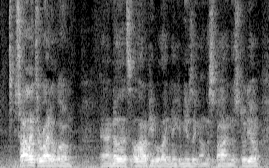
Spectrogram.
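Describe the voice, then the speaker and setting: A man's fairly low, monotone, flat voice at a very fast pace, with big swings in loudness, audible room echo, and noticeable background noise. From Venezuela, raised in Florida. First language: Spanish. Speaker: musician, rapper. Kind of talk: casual chat.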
